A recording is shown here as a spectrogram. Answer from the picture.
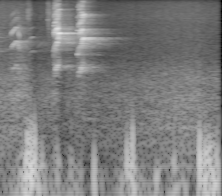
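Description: Birds chirping: a quick run of short, high chirps that sweep downward, bunched in the first second, over low rumbling noise.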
